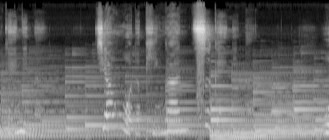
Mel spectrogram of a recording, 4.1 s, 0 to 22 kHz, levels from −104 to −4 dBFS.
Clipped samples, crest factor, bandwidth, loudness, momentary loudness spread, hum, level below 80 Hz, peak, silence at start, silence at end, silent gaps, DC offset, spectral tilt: under 0.1%; 22 dB; 19.5 kHz; -18 LUFS; 22 LU; none; -44 dBFS; 0 dBFS; 0 s; 0 s; none; under 0.1%; -3 dB/octave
